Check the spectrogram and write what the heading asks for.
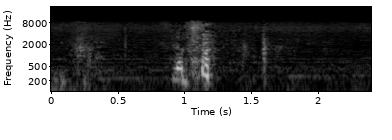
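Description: A goat bleating once, briefly, about a second in, its pitch falling.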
